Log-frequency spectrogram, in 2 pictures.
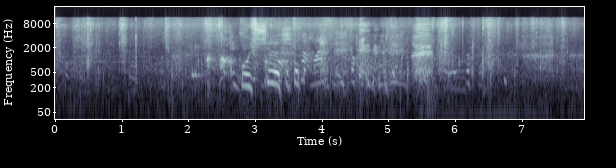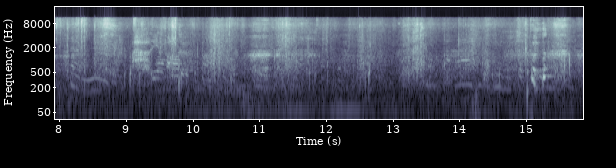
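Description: Footsteps crunch through dry leaves and undergrowth.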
